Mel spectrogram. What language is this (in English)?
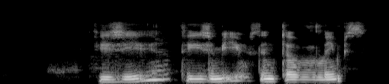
Kabyle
